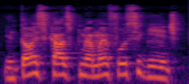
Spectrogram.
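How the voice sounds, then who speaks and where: Brazilian guy in his 30s, kinda high voice, rambling and emphatic, casual vlog talk. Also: fairly even intonation, fast talker. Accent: Brazilian Portuguese. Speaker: vlogger. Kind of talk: casual monologue.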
